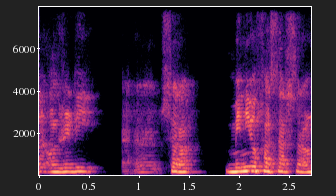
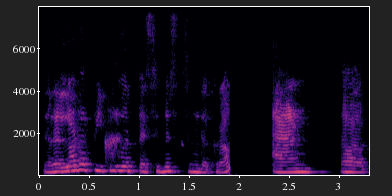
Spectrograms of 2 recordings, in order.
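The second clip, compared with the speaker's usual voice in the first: barely audible; 21 dB quieter than usual. Real, not acted. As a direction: voice very faint and distant. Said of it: "but your voice is very low".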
